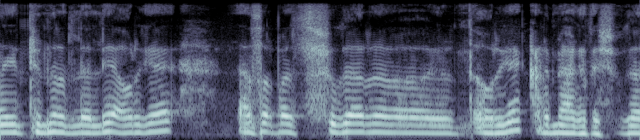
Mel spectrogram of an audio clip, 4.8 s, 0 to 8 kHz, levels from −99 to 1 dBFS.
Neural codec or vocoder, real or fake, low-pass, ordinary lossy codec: none; real; 7.2 kHz; none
